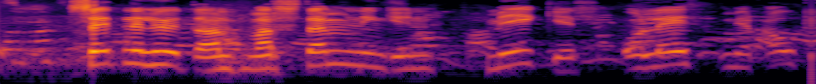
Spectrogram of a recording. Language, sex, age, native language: Icelandic, male, 13, Icelandic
